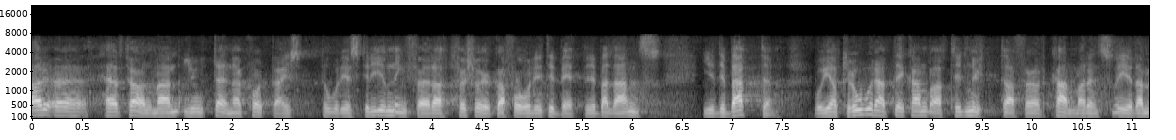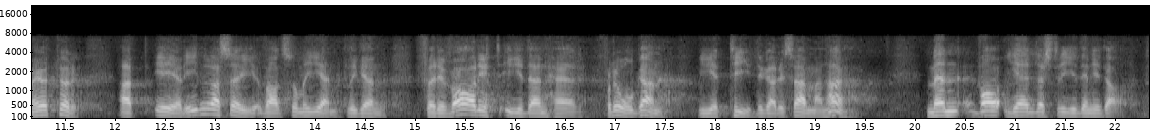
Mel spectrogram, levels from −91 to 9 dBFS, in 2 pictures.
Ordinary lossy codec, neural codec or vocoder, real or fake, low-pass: none; codec, 16 kHz, 1.1 kbps, Voila-Tokenizer; fake; 7.2 kHz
